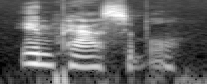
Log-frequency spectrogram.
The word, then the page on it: impassible: American English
